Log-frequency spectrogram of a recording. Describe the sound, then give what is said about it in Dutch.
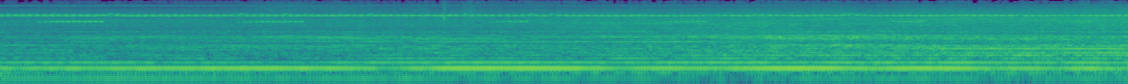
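An arriving boat's engine drones with a steady, low, layered hum that swells slightly louder partway through and holds there. No one speaks. “Er komt weer een boot aan, ik wacht heel even.”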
